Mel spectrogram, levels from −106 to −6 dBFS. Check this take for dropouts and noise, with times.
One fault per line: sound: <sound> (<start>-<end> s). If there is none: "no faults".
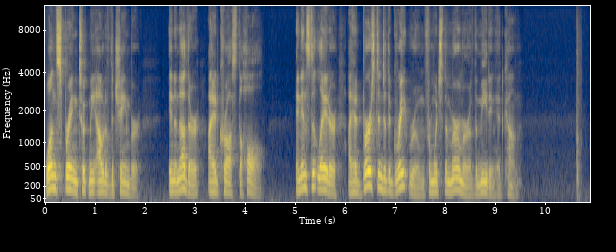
sound: tap (10.6-10.8 s)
